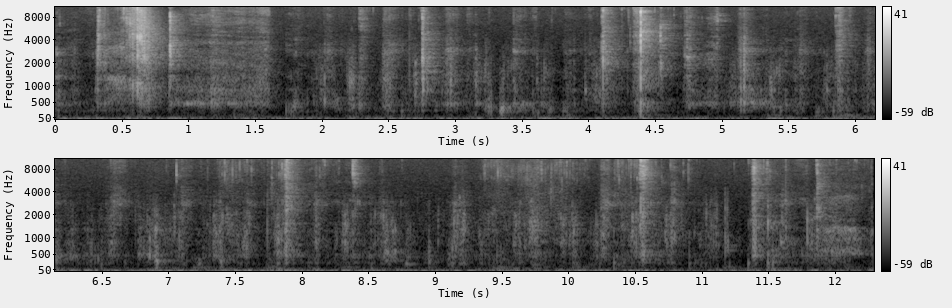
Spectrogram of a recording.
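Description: Close-up eating sounds: biting and crunching into a raw red onion, then chewing with many sharp wet smacks and clicks, the loudest just after the start and about four seconds in.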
